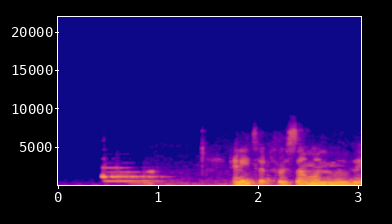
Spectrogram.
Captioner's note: computer dings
